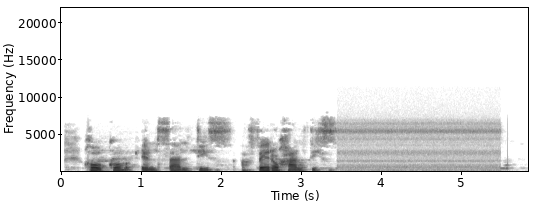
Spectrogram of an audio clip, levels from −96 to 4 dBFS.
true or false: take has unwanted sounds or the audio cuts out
false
